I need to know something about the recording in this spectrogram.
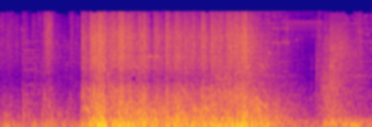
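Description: Gunfire rings out in loud bursts.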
